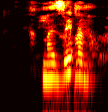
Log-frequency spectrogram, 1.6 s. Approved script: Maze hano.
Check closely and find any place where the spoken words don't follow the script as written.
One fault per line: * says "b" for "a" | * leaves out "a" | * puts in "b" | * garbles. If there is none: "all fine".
all fine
